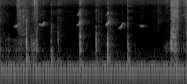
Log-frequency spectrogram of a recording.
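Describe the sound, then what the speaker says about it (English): Chickens cluck softly in a short burst, with quick high peeps mixed among the low clucks against a steady background hum. "So the chickens that you're seeing in Hawaii are not onagadoris."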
